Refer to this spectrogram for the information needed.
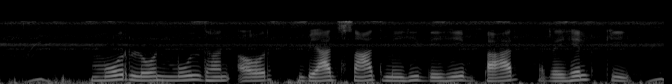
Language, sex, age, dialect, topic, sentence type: Chhattisgarhi, female, 31-35, Northern/Bhandar, banking, question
